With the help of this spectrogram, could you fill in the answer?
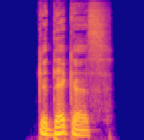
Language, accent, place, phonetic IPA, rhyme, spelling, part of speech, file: German, Germany, Berlin, [ɡəˈdɛkəs], -ɛkəs, Gedeckes, noun, De-Gedeckes.ogg
- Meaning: genitive singular of Gedeck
